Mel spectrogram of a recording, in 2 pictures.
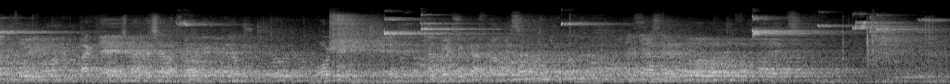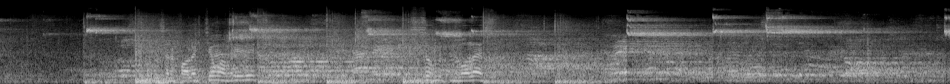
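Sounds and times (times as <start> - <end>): players' voices echoing: 0.0 - 19.0
sneakers squeaking on court: 3.8 - 4.5, 7.5 - 18.0
ball bouncing: 10.3 - 11.3, 12.0 - 15.3.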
